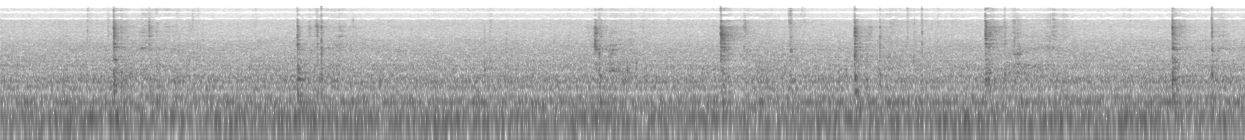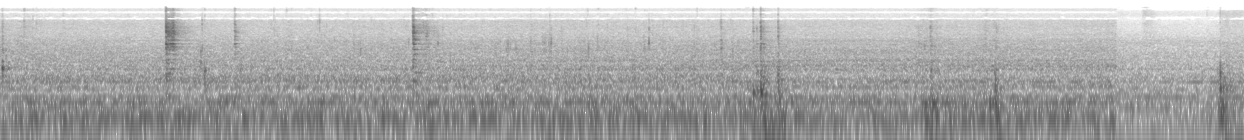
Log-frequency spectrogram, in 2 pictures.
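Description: Food sizzling in a hot pot while being stirred, with a utensil clicking against the pot every second or so. The sizzle drops away near the end.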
